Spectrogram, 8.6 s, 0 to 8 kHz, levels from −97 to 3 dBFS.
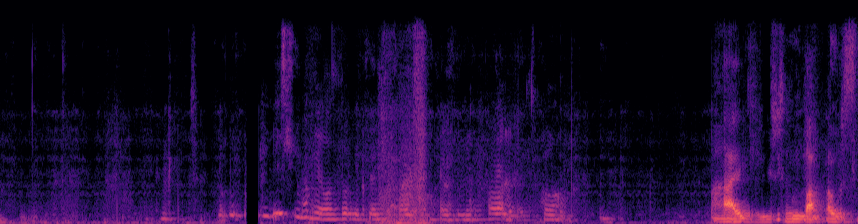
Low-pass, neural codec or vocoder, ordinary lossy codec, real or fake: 7.2 kHz; codec, 24 kHz, 1.5 kbps, HILCodec; none; fake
